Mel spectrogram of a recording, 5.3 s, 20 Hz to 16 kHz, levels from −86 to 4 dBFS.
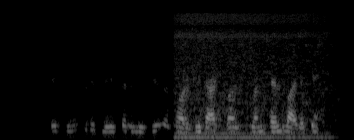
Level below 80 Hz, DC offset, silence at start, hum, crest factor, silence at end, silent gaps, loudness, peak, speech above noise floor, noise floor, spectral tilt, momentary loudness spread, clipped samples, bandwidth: -78 dBFS; under 0.1%; 0.75 s; none; 18 dB; 0.25 s; none; -51 LUFS; -34 dBFS; over 39 dB; under -90 dBFS; -4.5 dB/octave; 19 LU; under 0.1%; 11.5 kHz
